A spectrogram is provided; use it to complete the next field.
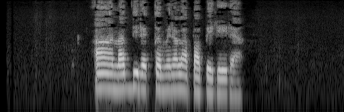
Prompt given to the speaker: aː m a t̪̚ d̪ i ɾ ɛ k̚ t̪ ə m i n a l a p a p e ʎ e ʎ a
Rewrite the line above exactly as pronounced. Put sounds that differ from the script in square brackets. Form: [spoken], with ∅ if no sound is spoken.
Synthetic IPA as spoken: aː [n] a t̪̚ d̪ i ɾ ɛ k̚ t̪ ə m [e] n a l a p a p e [ɾ] e [ɾ] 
